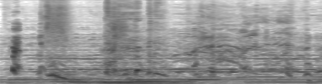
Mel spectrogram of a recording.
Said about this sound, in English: A handful of sneezes turned into a roomful of sneezes.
